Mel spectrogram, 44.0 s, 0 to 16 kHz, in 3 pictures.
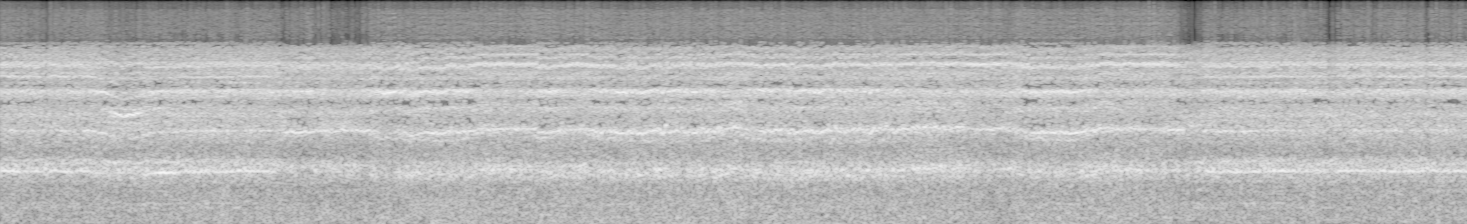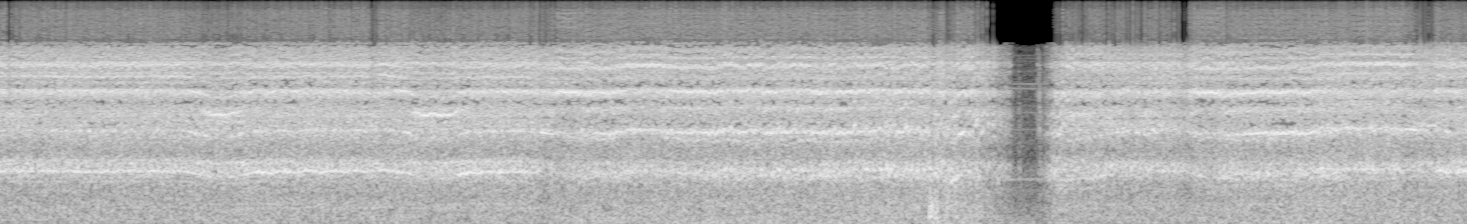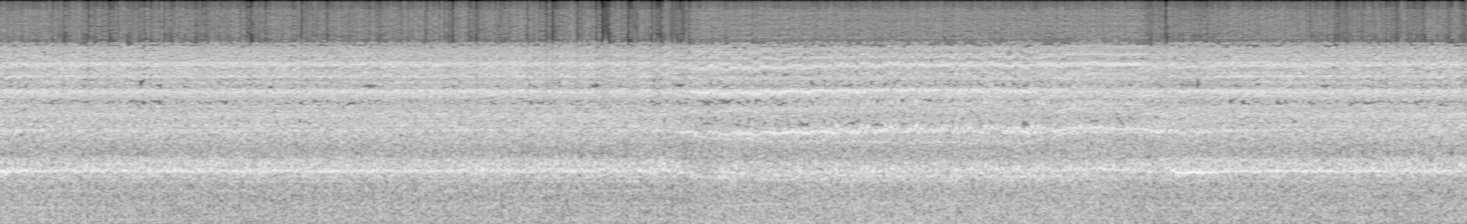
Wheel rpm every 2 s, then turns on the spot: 230, 220, 220, 220, 230, 230, 230, 230, 230, 220, 210, 180, 150, 220, 240, 230, 230, 230, 210, 220, 230, 230.
none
